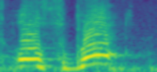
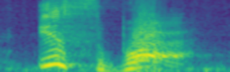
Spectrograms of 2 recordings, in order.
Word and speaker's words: إصبع: يبقى كلمة أصبع انطقها على أي وضع شئت وزيد إيه؟ وزيد يبقوا كام؟ يبقوا عشرة تقول إيه؟ أصبع أصبع أصبع إصبع إصبع إصبع انطقها زي ما تكيف على كيفك تبقى تديني كام إيه؟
